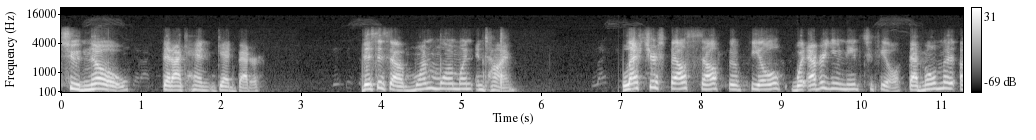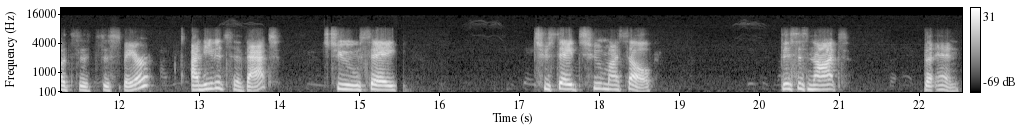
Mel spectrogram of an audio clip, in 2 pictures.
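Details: Adult woman, about 10 years after an ischemic stroke at age 36 that damaged about a third of her brain, including the speech center; initially unable to speak, with right-side paralysis; still recovering, with repetitions and word-finding pauses; post-stroke aphasia with apraxia of speech.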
